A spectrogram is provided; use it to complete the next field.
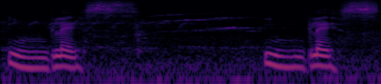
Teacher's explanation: the emphasis is on the last syllable because that's where the e is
